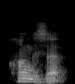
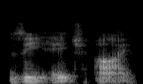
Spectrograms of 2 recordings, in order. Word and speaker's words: Hongzhi: And that was Hongzhe. I'm not absolutely sure about the pronunciation. I'm doing my best with it. Hongzhi.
